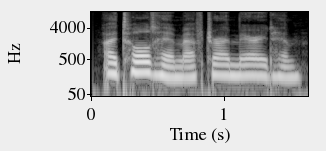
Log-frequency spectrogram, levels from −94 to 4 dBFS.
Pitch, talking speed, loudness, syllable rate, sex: 180 Hz, 260 wpm, -15 LUFS, 6.2 syllables/s, female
